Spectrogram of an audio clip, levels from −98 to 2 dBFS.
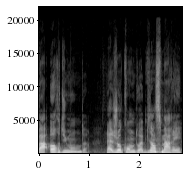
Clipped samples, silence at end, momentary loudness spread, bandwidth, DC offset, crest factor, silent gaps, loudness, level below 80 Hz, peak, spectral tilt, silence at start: under 0.1%; 0.05 s; 11 LU; 16.5 kHz; under 0.1%; 16 dB; none; -21 LUFS; -64 dBFS; -4 dBFS; -6 dB/octave; 0 s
